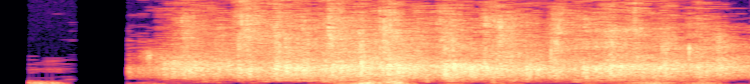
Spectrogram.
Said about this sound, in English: So welcome and give a warm applause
